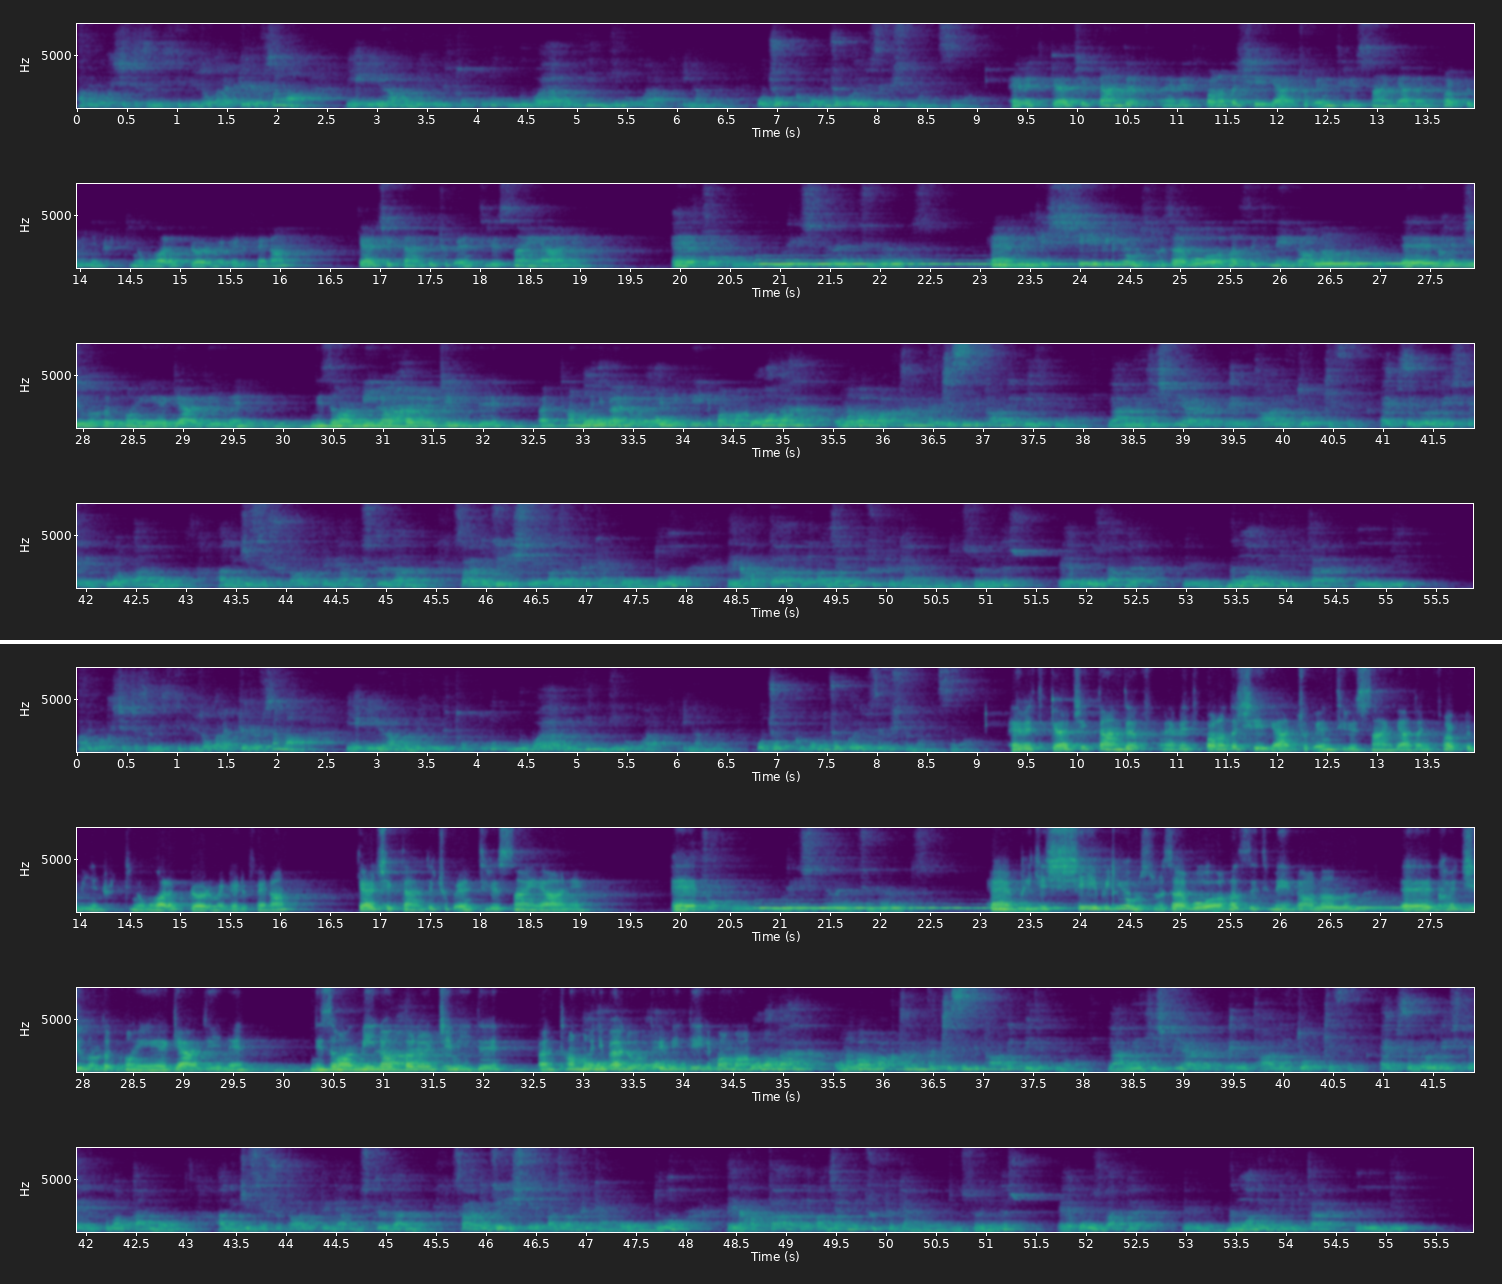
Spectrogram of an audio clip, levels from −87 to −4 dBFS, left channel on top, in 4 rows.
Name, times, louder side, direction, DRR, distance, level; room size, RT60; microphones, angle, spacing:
voice 1, 0.0-6.5 6.8-9.0 19.9-22.3 23.3-23.7 30.8-31.3 33.0-34.0 34.7-51.3 51.7-52.6 53.0-55.2, right 1 dB, 30° right, -3 dB, 0.8 m, -29 dB
voice 2, 9.3-16.1 16.8-19.1 19.9-20.2 23.1-26.9 27.2-29.7 30.3-32.2 32.5-34.7, right 5 dB, 65° right, 12 dB, 0.3 m, -21 dB
sound 1, 20.7-33.9, left 2 dB, 90° left, 0.5 m, -25 dB
10.5 x 4.6 x 4.6 m, 1.3 s
head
